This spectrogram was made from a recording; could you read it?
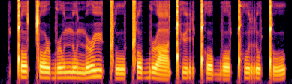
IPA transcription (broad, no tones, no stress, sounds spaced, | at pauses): ǃ o ǀ o ɹ b ɹ u n u n ɹ y ǁ u ǁ o b ɹ a ǃʰ y r ǃʰ o b o ǃʰ u r u ǃ u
